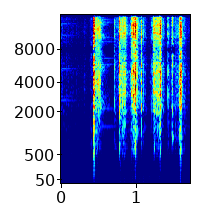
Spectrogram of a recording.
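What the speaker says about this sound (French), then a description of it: "vous enquillez quelques tirs avec le fusil à pompe" An airsoft pump-action shotgun replica fires several sharp, snappy shots in quick irregular succession, loud and close, with no talking over them.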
